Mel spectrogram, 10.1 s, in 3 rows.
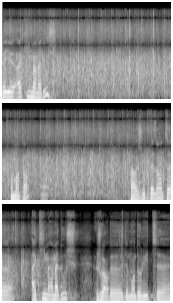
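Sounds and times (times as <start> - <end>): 
speech: 0.0 - 1.2, 3.6 - 4.4, 6.0 - 10.1
audience applause: 0.0 - 7.9.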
